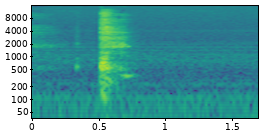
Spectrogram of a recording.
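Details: A single short, sharp explosive burst from nose and mouth after a faint intake, during a sneezing bout with a runny nose while a window was open; sneezing.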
